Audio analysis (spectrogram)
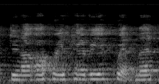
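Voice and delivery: ordinary delivery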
